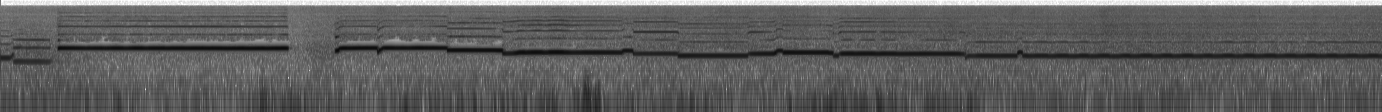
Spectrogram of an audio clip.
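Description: Background music: a high solo woodwind melody moving in stepwise notes, with a brief break a couple of seconds in, settling near the end into a long held note with a light vibrato.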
